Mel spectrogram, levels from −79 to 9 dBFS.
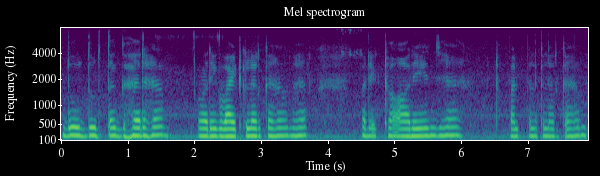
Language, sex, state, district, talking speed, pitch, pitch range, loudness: Hindi, female, Bihar, Vaishali, 175 wpm, 195 Hz, 190-205 Hz, -17 LUFS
